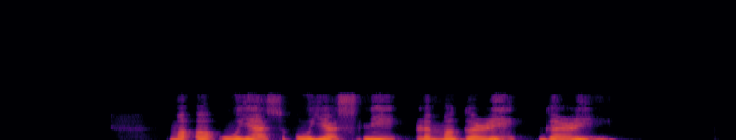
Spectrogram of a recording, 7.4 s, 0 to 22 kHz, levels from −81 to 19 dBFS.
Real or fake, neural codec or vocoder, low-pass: fake; codec, 16 kHz in and 24 kHz out, 1 kbps, XY-Tokenizer; 7.2 kHz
